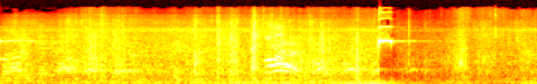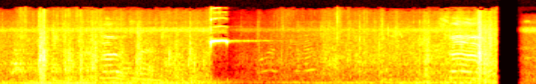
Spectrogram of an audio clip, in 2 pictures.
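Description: Two short, sharp whistle blasts about four seconds apart, a trainer's signal whistle timing a group exercise drill, over scattered voices and a steady high insect trill.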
